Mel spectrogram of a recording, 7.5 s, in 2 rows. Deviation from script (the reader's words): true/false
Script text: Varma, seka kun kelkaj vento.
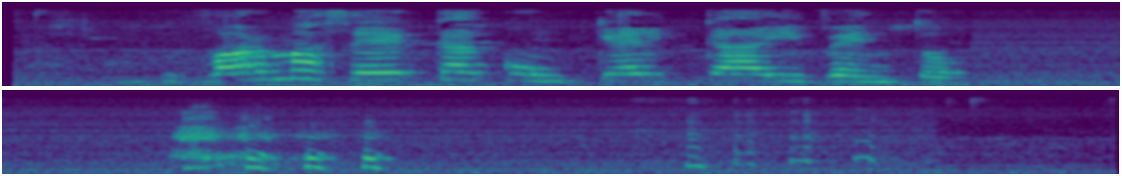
false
